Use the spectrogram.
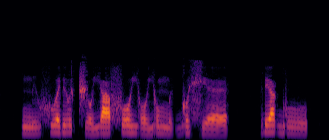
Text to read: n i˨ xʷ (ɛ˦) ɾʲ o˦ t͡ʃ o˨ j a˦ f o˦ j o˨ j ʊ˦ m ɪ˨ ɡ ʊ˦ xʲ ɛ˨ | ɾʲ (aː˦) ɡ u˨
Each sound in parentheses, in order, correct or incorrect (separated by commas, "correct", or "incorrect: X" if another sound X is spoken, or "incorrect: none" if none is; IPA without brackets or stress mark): correct, incorrect: a˦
